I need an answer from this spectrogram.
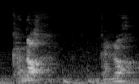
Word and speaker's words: Knoch: Y este era el científico alemán Gottfried Kanoch. Kanoch, como se pronuncia en alemán real.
